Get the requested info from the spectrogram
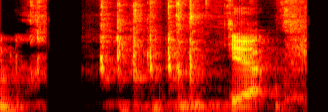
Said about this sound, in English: So, where are you typing? You're on Liquipedia.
